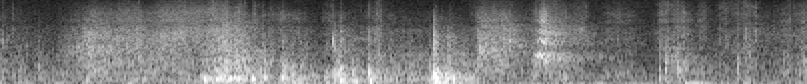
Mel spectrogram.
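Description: Packaging being handled: cardboard and foam rustling and scraping as the inner box is slid out of its outer sleeve and opened. A handful of light knocks against the countertop are spread through it.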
